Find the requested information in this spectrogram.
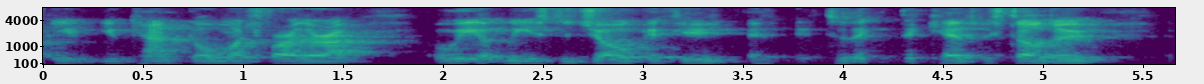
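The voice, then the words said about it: Irish accent. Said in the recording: “your accent gives it away. You are an Irishman.”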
